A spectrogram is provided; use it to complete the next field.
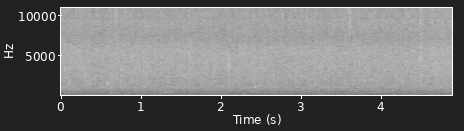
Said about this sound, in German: Und damit man das vielleicht an den Geräten, an den mobilen Endgeräten nachvollziehen kann, ganz kurz mal drei Sekunden Schnauke halten, dann kann man den Regen vielleicht hören.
